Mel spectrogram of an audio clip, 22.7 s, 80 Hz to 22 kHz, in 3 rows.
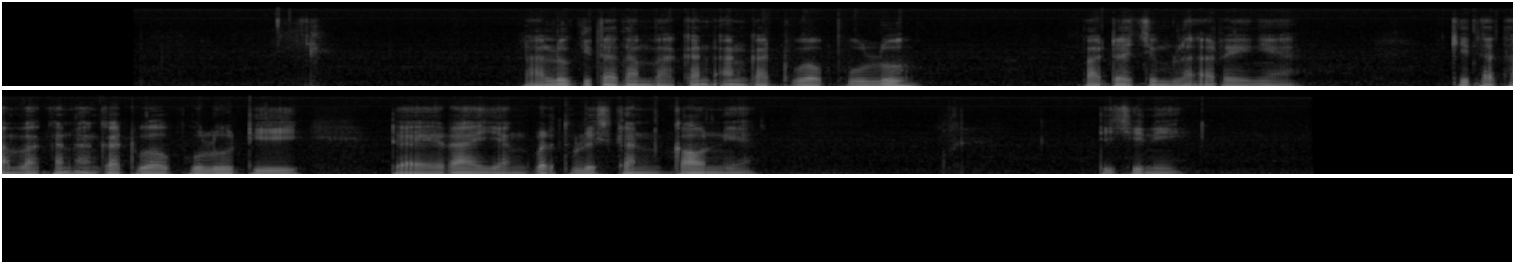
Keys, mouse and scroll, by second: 1.1 click, 1.8 click, 3.1 scroll down 2, 4.1 middle click, 5.8-6.5 scroll down 1, 6.6 middle click, 7.9-8.5 scroll down 5, 8.8 middle click, 11.2 middle click, 14.2 click, 18.3-18.9 scroll down 4, 19.3 middle click, 20.1 click, 20.6 middle click, 22.0-22.5 scroll up 6.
